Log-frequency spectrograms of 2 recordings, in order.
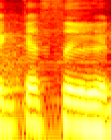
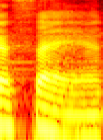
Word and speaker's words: กระแส: นี่ กระแส นะ ฮะ ท่า ที่ จะ อ่าน เป็น กระสื่อ นะ ครับ อัน นี้ อ่าน ว่า กระแส นะ ฮะ โอ้โห กระแส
